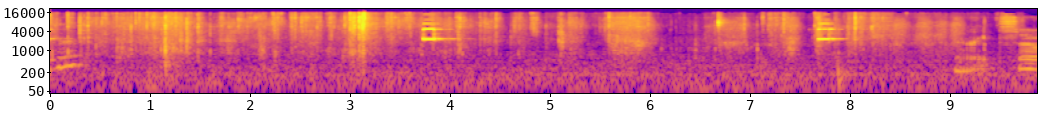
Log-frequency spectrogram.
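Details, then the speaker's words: Home IV milrinone infusion pump, shown by a home-infusion nurse demonstrating setup: two short high-pitched beeps a few seconds apart over rustling, signalling the infusion is complete; the screen then reads infusion complete. "And that beep is telling me that my infusion is complete."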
